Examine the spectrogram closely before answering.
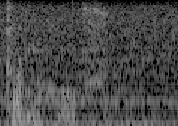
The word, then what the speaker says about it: Chernohov: That's the real pronunciation version, Chernohov.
